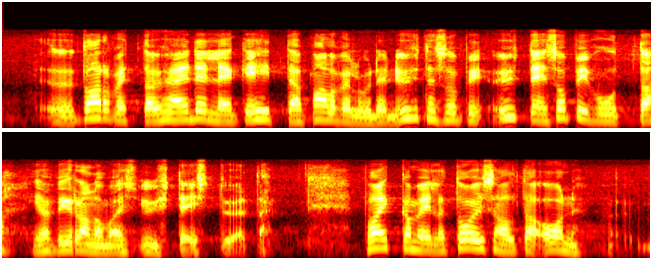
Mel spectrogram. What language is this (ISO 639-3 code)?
fin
